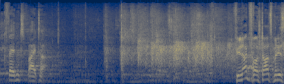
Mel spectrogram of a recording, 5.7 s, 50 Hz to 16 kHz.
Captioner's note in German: Beifall CDU und BÜNDNIS 90/DIE GRÜNEN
